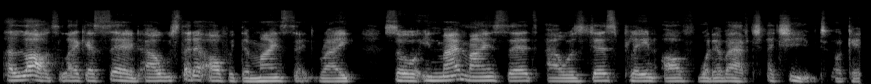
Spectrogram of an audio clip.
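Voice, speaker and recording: A woman with a Ghanaian accent and a husky voice, talking conversationally as an interview guest and often checking in with little tag questions. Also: low voice, fairly even intonation, unhurried, hardly any pauses, a bit bright. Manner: frequently tags phrases with "right?". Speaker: guest, coaching client and business owner.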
